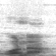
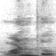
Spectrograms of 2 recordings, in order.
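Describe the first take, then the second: First: The words are blended into one short reduced word. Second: Both words are said fully and separately. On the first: "ওয়ান টু কে কি বলবো?" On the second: "তারপর হচ্ছে ওয়ান টু"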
